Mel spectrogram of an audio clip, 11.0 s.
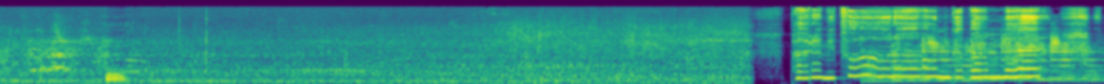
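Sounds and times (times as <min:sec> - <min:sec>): motorbike engine humming: 0:00.0 - 0:07.6.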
